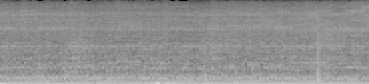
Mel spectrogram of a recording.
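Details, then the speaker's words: Electric medical suction machine being tested: steady low motor hum with faint rattling; the sound stops when pressed as the machine draws suction. "Ini ya, dia berbunyi nih. Nah, kalau ini kita tekan, nah hilang bunyinya karena dia menyedot."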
